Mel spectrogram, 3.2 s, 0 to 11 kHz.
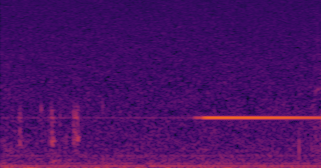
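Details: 1981 Planet 2000 C27/81 UK FM CB radio (UK4000 chassis) on receive test with a signal generator, during repair and alignment: background hiss, then a clean, steady mid-pitched tone holds evenly; receiver demodulating properly.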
